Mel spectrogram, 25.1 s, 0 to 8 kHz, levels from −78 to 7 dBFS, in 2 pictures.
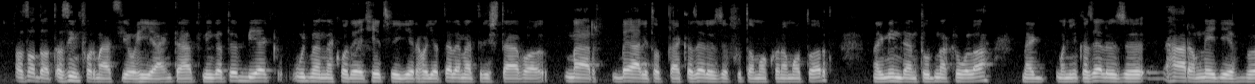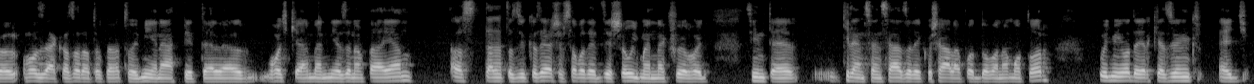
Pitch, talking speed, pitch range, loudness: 120 Hz, 165 wpm, 115-125 Hz, -18 LUFS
